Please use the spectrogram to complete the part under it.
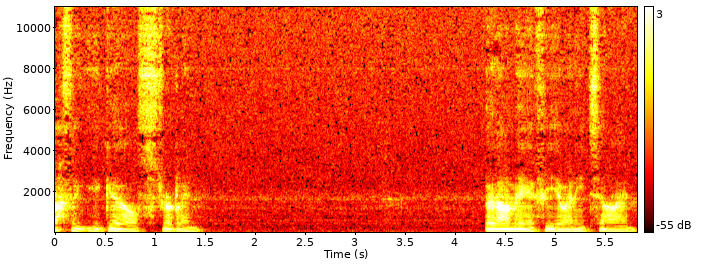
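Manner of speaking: flirty, flirtatious half-whisper. Game master voices a character leaning in close to the player's character, flirtatious half-whisper. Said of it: "she whispers in your ear".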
